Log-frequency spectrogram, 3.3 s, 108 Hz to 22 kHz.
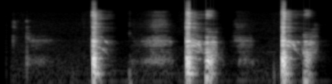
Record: {"three_cough_length": "3.3 s", "three_cough_amplitude": 32768, "three_cough_signal_mean_std_ratio": 0.24, "survey_phase": "beta (2021-08-13 to 2022-03-07)", "age": "18-44", "gender": "Male", "wearing_mask": "No", "symptom_runny_or_blocked_nose": true, "smoker_status": "Never smoked", "respiratory_condition_asthma": true, "respiratory_condition_other": false, "recruitment_source": "Test and Trace", "submission_delay": "2 days", "covid_test_result": "Positive", "covid_test_method": "RT-qPCR", "covid_ct_value": 29.6, "covid_ct_gene": "ORF1ab gene"}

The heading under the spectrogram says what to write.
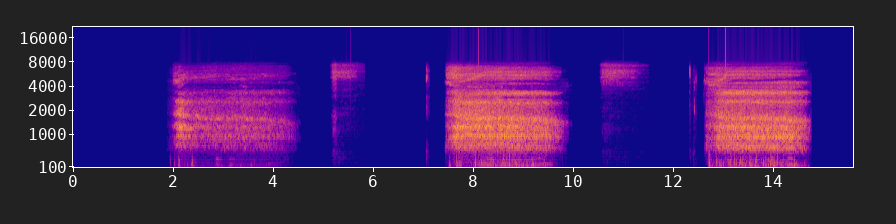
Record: {"exhalation_length": "15.6 s", "exhalation_amplitude": 27378, "exhalation_signal_mean_std_ratio": 0.49, "survey_phase": "beta (2021-08-13 to 2022-03-07)", "age": "18-44", "gender": "Male", "wearing_mask": "No", "symptom_cough_any": true, "symptom_runny_or_blocked_nose": true, "symptom_diarrhoea": true, "symptom_fatigue": true, "symptom_headache": true, "symptom_onset": "5 days", "smoker_status": "Ex-smoker", "respiratory_condition_asthma": false, "respiratory_condition_other": false, "recruitment_source": "Test and Trace", "submission_delay": "2 days", "covid_test_result": "Positive", "covid_test_method": "RT-qPCR", "covid_ct_value": 12.2, "covid_ct_gene": "N gene", "covid_ct_mean": 12.5, "covid_viral_load": "79000000 copies/ml", "covid_viral_load_category": "High viral load (>1M copies/ml)"}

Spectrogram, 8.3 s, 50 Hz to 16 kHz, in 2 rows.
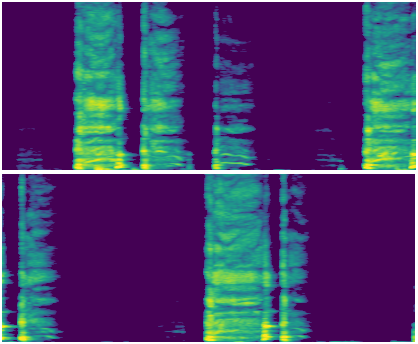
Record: {"three_cough_length": "8.3 s", "three_cough_amplitude": 31661, "three_cough_signal_mean_std_ratio": 0.38, "survey_phase": "alpha (2021-03-01 to 2021-08-12)", "age": "18-44", "gender": "Female", "wearing_mask": "No", "symptom_none": true, "symptom_onset": "11 days", "smoker_status": "Never smoked", "respiratory_condition_asthma": false, "respiratory_condition_other": false, "recruitment_source": "REACT", "submission_delay": "2 days", "covid_test_result": "Negative", "covid_test_method": "RT-qPCR"}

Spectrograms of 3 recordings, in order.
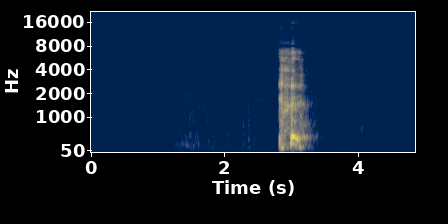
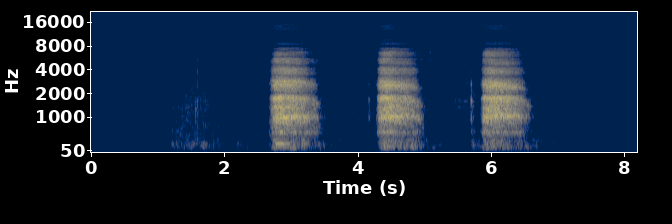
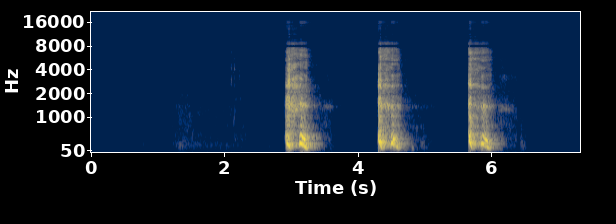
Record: {"cough_length": "4.9 s", "cough_amplitude": 24061, "cough_signal_mean_std_ratio": 0.17, "exhalation_length": "8.2 s", "exhalation_amplitude": 8740, "exhalation_signal_mean_std_ratio": 0.37, "three_cough_length": "7.3 s", "three_cough_amplitude": 28740, "three_cough_signal_mean_std_ratio": 0.27, "survey_phase": "alpha (2021-03-01 to 2021-08-12)", "age": "45-64", "gender": "Male", "wearing_mask": "No", "symptom_none": true, "smoker_status": "Never smoked", "respiratory_condition_asthma": false, "respiratory_condition_other": false, "recruitment_source": "REACT", "submission_delay": "3 days", "covid_test_result": "Negative", "covid_test_method": "RT-qPCR"}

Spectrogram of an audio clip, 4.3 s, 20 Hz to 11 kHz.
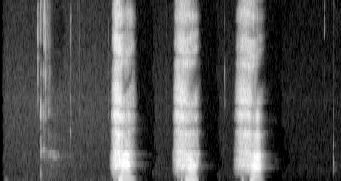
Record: {"exhalation_length": "4.3 s", "exhalation_amplitude": 29532, "exhalation_signal_mean_std_ratio": 0.32, "survey_phase": "beta (2021-08-13 to 2022-03-07)", "age": "18-44", "gender": "Female", "wearing_mask": "No", "symptom_none": true, "smoker_status": "Never smoked", "respiratory_condition_asthma": false, "respiratory_condition_other": false, "recruitment_source": "REACT", "submission_delay": "2 days", "covid_test_result": "Negative", "covid_test_method": "RT-qPCR", "influenza_a_test_result": "Negative", "influenza_b_test_result": "Negative"}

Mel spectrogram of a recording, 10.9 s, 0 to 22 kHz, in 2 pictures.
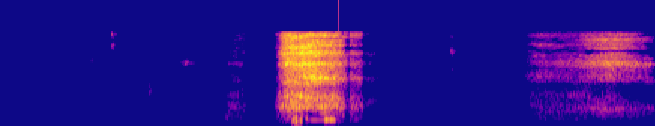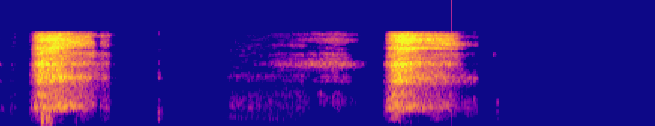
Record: {"exhalation_length": "10.9 s", "exhalation_amplitude": 28493, "exhalation_signal_mean_std_ratio": 0.31, "survey_phase": "alpha (2021-03-01 to 2021-08-12)", "age": "65+", "gender": "Female", "wearing_mask": "No", "symptom_none": true, "smoker_status": "Never smoked", "respiratory_condition_asthma": false, "respiratory_condition_other": false, "recruitment_source": "REACT", "submission_delay": "5 days", "covid_test_result": "Negative", "covid_test_method": "RT-qPCR"}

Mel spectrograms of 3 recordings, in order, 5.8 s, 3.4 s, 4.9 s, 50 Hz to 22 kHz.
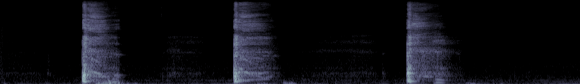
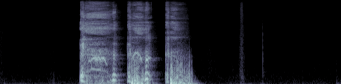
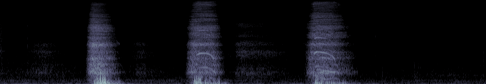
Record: {"three_cough_length": "5.8 s", "three_cough_amplitude": 5960, "three_cough_signal_mean_std_ratio": 0.26, "cough_length": "3.4 s", "cough_amplitude": 18070, "cough_signal_mean_std_ratio": 0.37, "exhalation_length": "4.9 s", "exhalation_amplitude": 2899, "exhalation_signal_mean_std_ratio": 0.34, "survey_phase": "alpha (2021-03-01 to 2021-08-12)", "age": "18-44", "gender": "Male", "wearing_mask": "No", "symptom_fatigue": true, "symptom_fever_high_temperature": true, "symptom_change_to_sense_of_smell_or_taste": true, "symptom_onset": "3 days", "smoker_status": "Ex-smoker", "respiratory_condition_asthma": false, "respiratory_condition_other": false, "recruitment_source": "Test and Trace", "submission_delay": "1 day", "covid_test_result": "Positive", "covid_test_method": "RT-qPCR"}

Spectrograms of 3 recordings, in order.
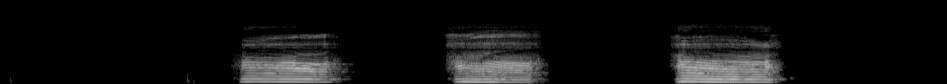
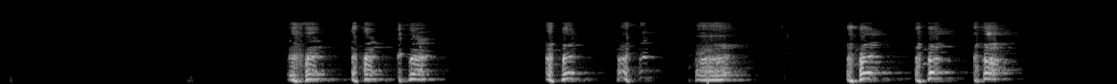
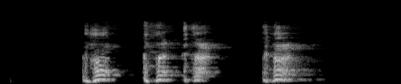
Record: {"exhalation_length": "9.5 s", "exhalation_amplitude": 9619, "exhalation_signal_mean_std_ratio": 0.46, "three_cough_length": "11.2 s", "three_cough_amplitude": 22491, "three_cough_signal_mean_std_ratio": 0.36, "cough_length": "4.0 s", "cough_amplitude": 21247, "cough_signal_mean_std_ratio": 0.41, "survey_phase": "beta (2021-08-13 to 2022-03-07)", "age": "65+", "gender": "Male", "wearing_mask": "No", "symptom_none": true, "smoker_status": "Never smoked", "respiratory_condition_asthma": false, "respiratory_condition_other": false, "recruitment_source": "REACT", "submission_delay": "2 days", "covid_test_result": "Negative", "covid_test_method": "RT-qPCR", "influenza_a_test_result": "Unknown/Void", "influenza_b_test_result": "Unknown/Void"}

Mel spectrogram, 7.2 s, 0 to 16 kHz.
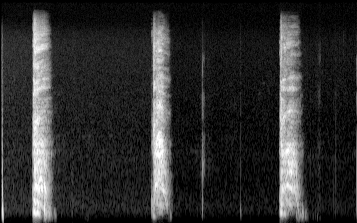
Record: {"three_cough_length": "7.2 s", "three_cough_amplitude": 10694, "three_cough_signal_mean_std_ratio": 0.27, "survey_phase": "beta (2021-08-13 to 2022-03-07)", "age": "45-64", "gender": "Male", "wearing_mask": "No", "symptom_headache": true, "symptom_change_to_sense_of_smell_or_taste": true, "symptom_loss_of_taste": true, "symptom_other": true, "symptom_onset": "4 days", "smoker_status": "Ex-smoker", "respiratory_condition_asthma": false, "respiratory_condition_other": false, "recruitment_source": "Test and Trace", "submission_delay": "2 days", "covid_test_result": "Positive", "covid_test_method": "ePCR"}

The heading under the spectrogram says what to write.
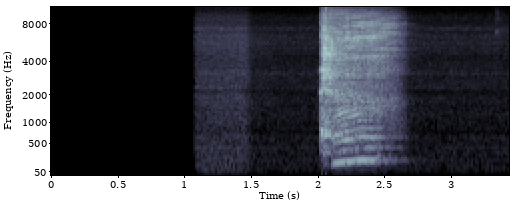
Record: {"cough_length": "3.4 s", "cough_amplitude": 26028, "cough_signal_mean_std_ratio": 0.34, "survey_phase": "alpha (2021-03-01 to 2021-08-12)", "age": "45-64", "gender": "Female", "wearing_mask": "No", "symptom_none": true, "smoker_status": "Ex-smoker", "respiratory_condition_asthma": false, "respiratory_condition_other": false, "recruitment_source": "REACT", "submission_delay": "1 day", "covid_test_result": "Negative", "covid_test_method": "RT-qPCR"}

